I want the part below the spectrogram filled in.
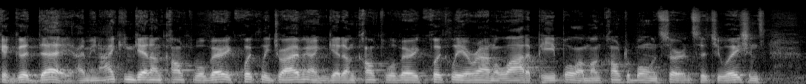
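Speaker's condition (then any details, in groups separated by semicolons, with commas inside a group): No condition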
